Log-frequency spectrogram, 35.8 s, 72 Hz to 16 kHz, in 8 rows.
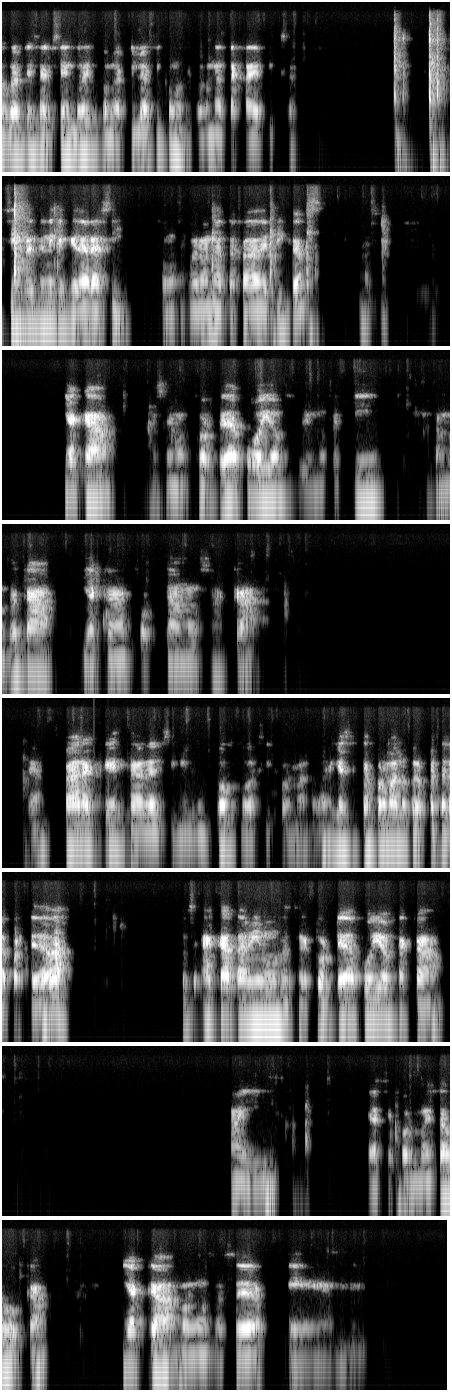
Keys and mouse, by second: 4.1 ctrl+KP_Add, 9.4 ctrl+KP_Subtract, 10.1 middle click, 10.8 ctrl+r, 13.6 middle click, 14.4 ctrl+r, 18.5 Tab, 18.9-22.4 middle drag, 22.7 Tab, 23.1-24.2 middle drag, 24.7 middle click, 25.2 shift+middle click, 26.0 ctrl+r, 30.1 Tab, 30.9 Tab, 31.4 middle click, 32.8 ctrl+r.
